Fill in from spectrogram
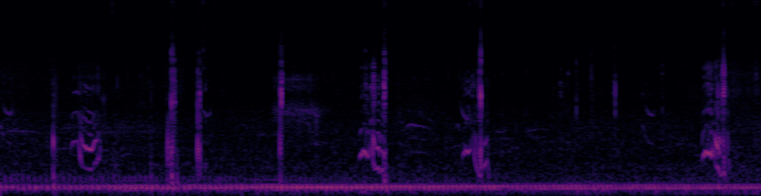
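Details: Yellow francolin, locally called Sindhi teetar, calling: short hooked notes that dip and rise, given about every second, over a steady low hum and scattered sharp clicks.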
